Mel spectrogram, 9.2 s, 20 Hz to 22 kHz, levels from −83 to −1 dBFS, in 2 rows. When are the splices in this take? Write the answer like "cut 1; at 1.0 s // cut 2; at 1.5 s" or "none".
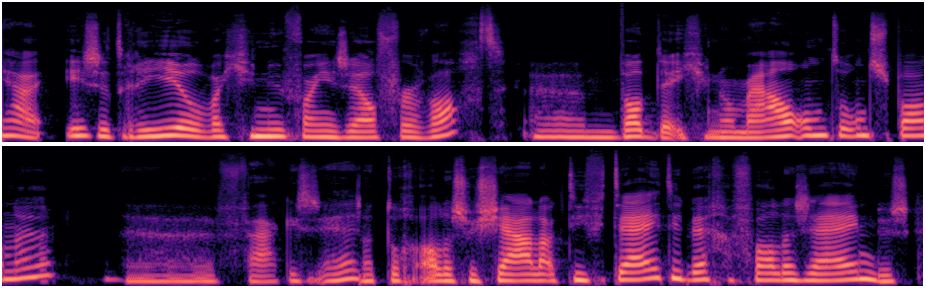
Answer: cut 1; at 2.6 s // cut 2; at 6.4 s // cut 3; at 8.0 s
